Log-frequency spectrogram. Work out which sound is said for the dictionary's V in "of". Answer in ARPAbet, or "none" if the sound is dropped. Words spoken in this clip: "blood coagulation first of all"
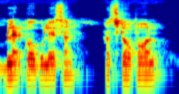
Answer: P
